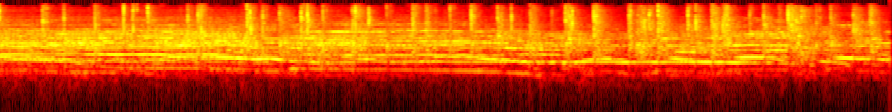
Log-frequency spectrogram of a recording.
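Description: A crowd of football supporters chanting together in long, drawn-out sung notes, with hand-clapping.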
